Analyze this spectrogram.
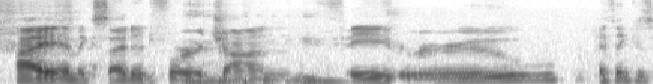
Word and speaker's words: Favreau: I am excited for Jon Favreau, I think is how you pronounce his last Favreau.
